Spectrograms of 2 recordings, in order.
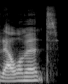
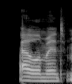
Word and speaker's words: LMNT: I always want to call it LMNT, by the way. But you pronounce it Element? – Element. Mm-hmm. Yeah. – LMNT. It's spelled LMNT for anyone who's wondering. All right.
